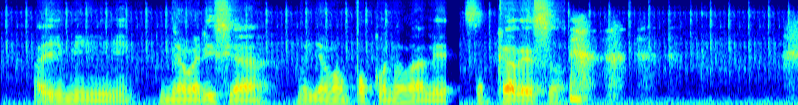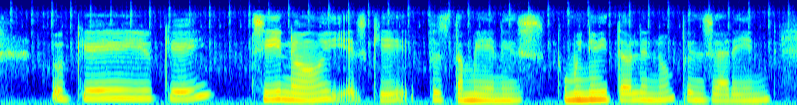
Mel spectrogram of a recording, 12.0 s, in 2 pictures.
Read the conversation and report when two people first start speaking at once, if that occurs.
none

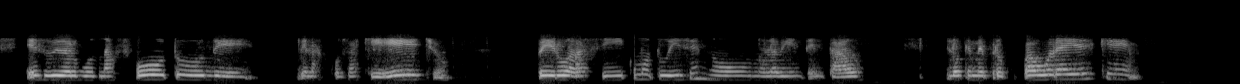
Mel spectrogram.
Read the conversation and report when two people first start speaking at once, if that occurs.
none

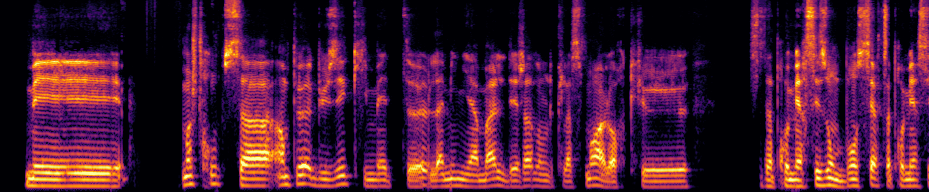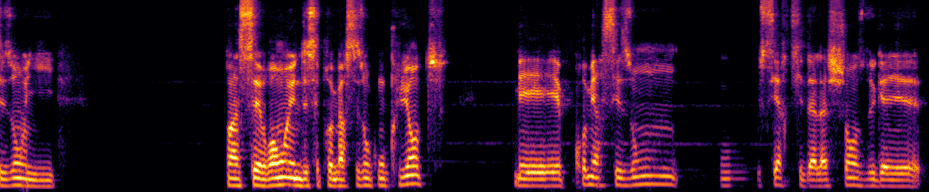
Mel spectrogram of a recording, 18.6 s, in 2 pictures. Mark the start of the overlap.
none

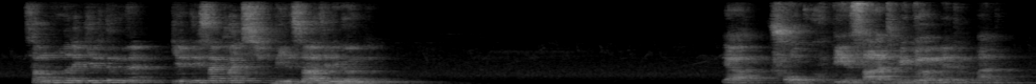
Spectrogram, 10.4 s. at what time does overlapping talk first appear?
none

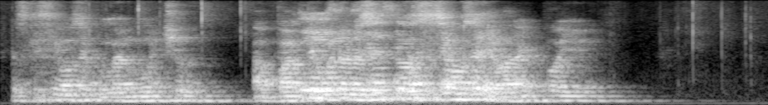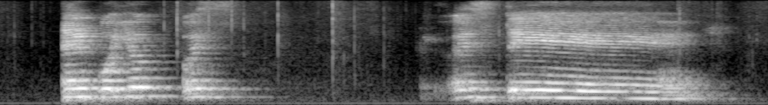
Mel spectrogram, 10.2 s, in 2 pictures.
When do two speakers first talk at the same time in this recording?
2.0 s

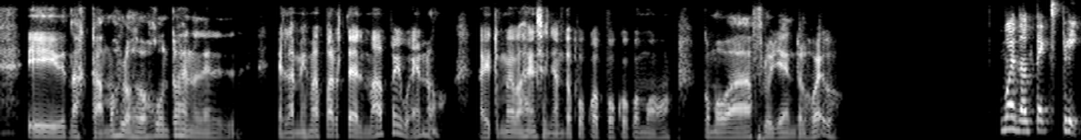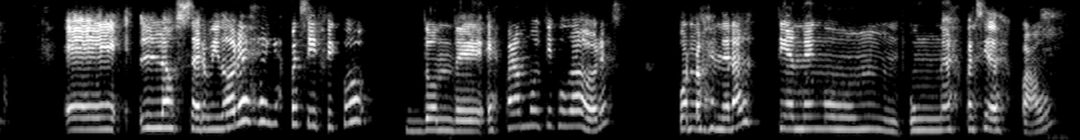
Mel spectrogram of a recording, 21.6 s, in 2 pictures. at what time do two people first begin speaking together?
none

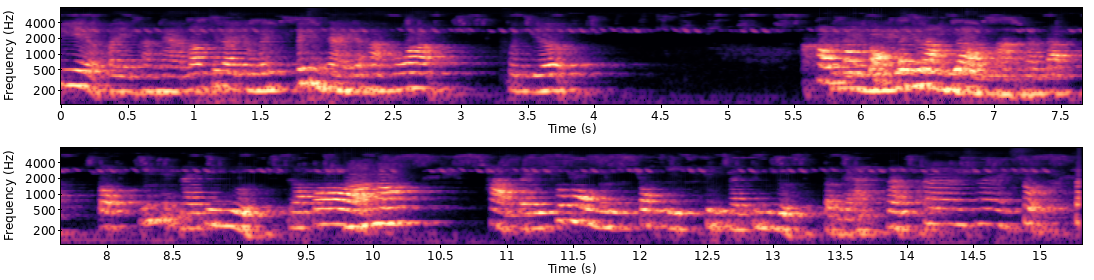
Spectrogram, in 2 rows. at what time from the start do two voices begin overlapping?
5.8 s

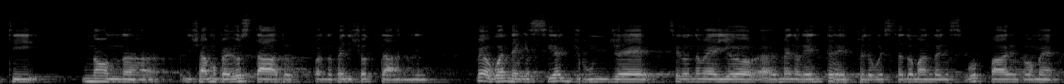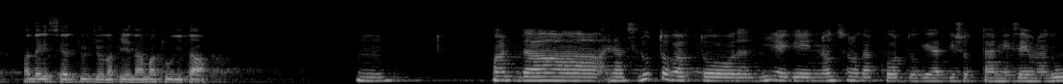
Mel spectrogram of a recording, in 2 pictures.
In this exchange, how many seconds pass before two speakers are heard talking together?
none

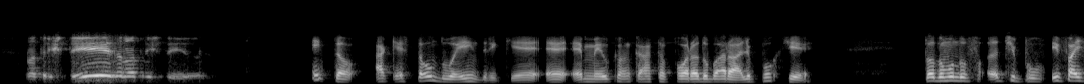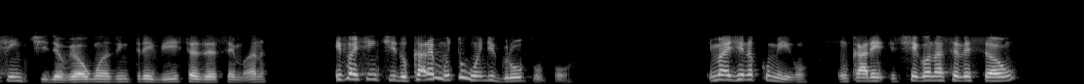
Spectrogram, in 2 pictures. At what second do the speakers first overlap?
none

